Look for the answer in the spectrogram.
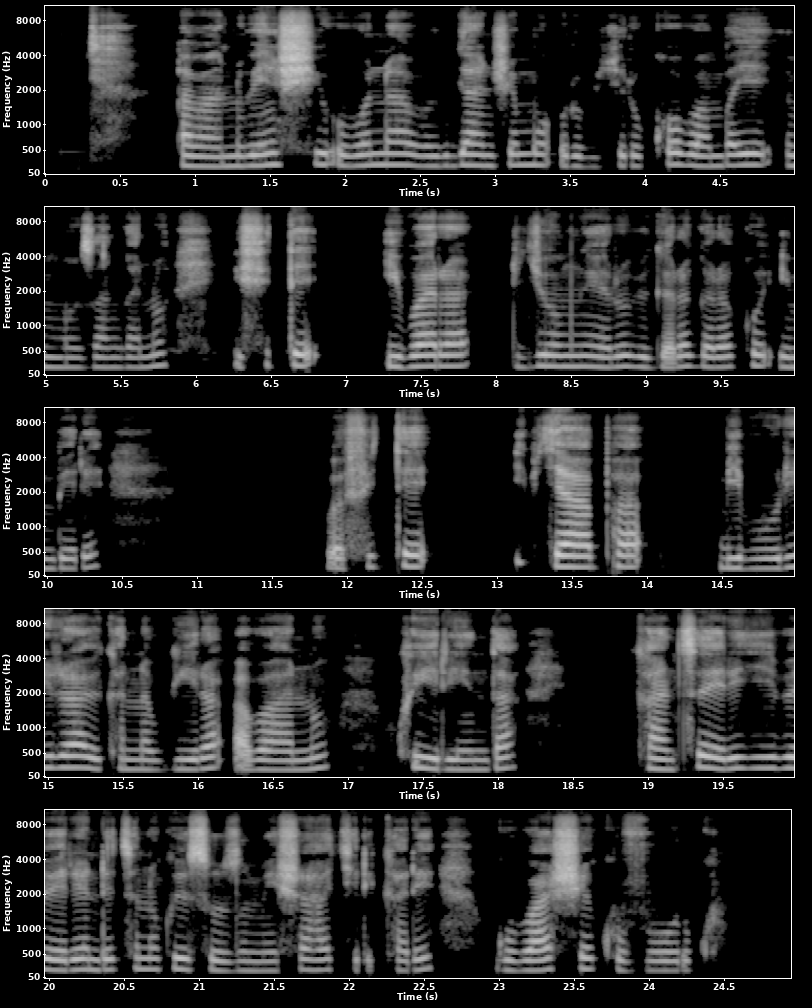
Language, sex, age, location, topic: Kinyarwanda, female, 36-49, Kigali, health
